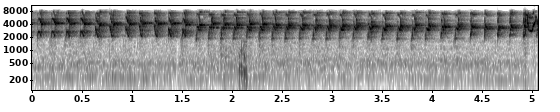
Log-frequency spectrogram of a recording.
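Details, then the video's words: Continuous, loud, squeaky chattering from a lovebird, with quick, harsh chirps packed closely together and no pauses. The sound serves as bait audio to get other lovebirds singing ngekek. "LOVEBIRD SINGING"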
